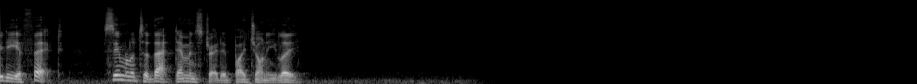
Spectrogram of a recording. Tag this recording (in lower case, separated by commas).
speech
